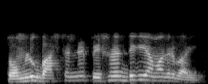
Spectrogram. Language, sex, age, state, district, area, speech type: Bengali, male, 18-30, West Bengal, Purba Medinipur, rural, conversation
